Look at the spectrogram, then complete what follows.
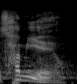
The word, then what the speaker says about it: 삼희: 그냥 발음하면 삼이에요.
